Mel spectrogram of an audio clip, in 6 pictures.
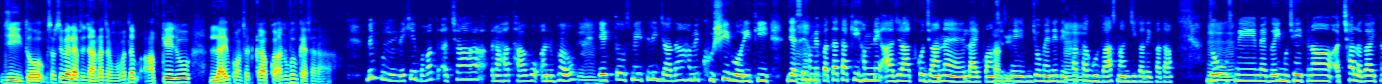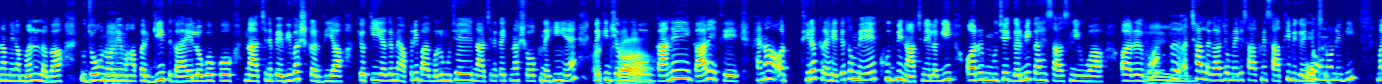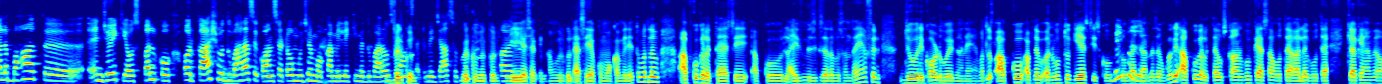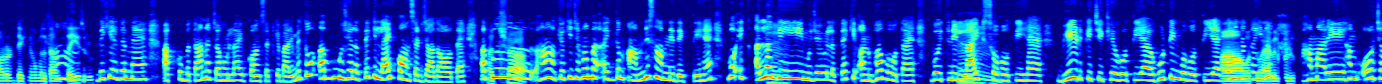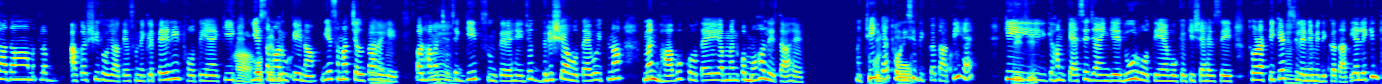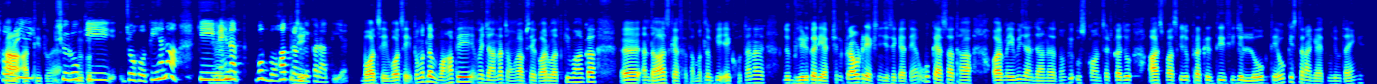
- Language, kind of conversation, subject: Hindi, podcast, कौन-सा लाइव संगीत कार्यक्रम आपको झकझोर गया?
- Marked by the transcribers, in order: in English: "लाइव कॉन्सर्ट"; in English: "लाइव कॉन्सर्ट"; in English: "एन्जॉय"; in English: "कॉन्सर्ट"; in English: "कॉन्सर्ट"; in English: "लाइव म्यूज़िक"; in English: "रिकॉर्ड"; tapping; in English: "लाइव कॉन्सर्ट"; in English: "लाइव कॉन्सर्ट"; in English: "लाइट शो"; in English: "हूटिंग"; in English: "टिकट्स"; in English: "रिएक्शन क्राउड रिएक्शन"; in English: "कॉन्सर्ट"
